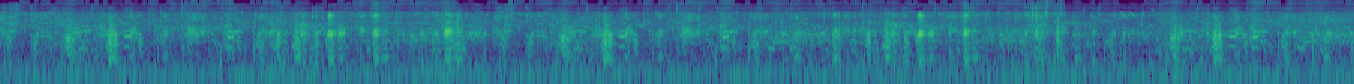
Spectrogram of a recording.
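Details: Dense flock of ducks giving loud, harsh quacks and honking notes in irregular bursts, calls overlapping without pause over a low hum.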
